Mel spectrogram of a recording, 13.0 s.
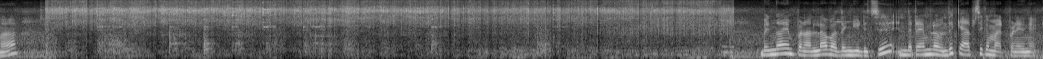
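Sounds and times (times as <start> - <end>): onions sizzling in hot oil: 0.6 - 9.2.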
